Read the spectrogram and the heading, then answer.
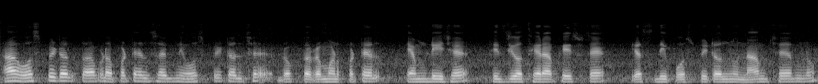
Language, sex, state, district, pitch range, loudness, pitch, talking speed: Gujarati, male, Gujarat, Gandhinagar, 125-140 Hz, -19 LUFS, 130 Hz, 155 wpm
